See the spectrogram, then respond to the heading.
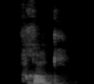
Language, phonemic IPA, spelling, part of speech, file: French, /fʁɑ̃k/, Frank, proper noun, LL-Q150 (fra)-Frank.wav
- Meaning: a male given name, equivalent to English Frank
